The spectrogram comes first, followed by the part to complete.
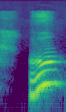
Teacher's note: Hu for the circular lips, the sound is short.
